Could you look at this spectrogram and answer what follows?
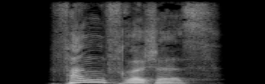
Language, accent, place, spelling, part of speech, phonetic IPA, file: German, Germany, Berlin, fangfrisches, adjective, [ˈfaŋˌfʁɪʃəs], De-fangfrisches.ogg
- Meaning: strong/mixed nominative/accusative neuter singular of fangfrisch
